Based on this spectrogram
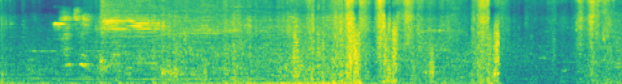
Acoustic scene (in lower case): bus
